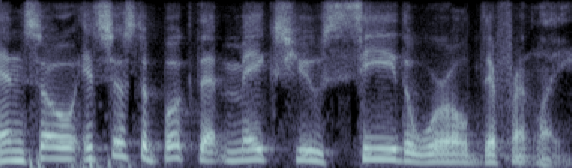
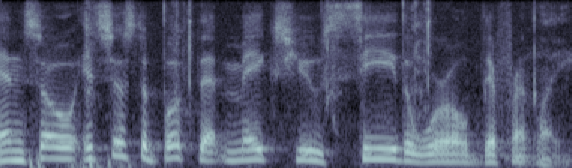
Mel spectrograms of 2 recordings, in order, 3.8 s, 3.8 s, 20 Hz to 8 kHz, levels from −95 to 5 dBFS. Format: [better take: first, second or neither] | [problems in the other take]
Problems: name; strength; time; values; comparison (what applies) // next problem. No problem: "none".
first | background sound (Scissors); 19 dB below the speech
